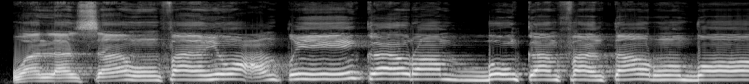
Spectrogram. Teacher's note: Ada ro yang berfathah, kemudian ada ro yang sukun, sebelumnya ada fathah, ini ditebalkan.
